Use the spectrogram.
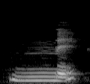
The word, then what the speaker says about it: mes: mais encore une fois le es ensemble c'est le son est avec la lettre M qui fait M ça donne mais la différence entre lait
